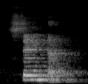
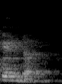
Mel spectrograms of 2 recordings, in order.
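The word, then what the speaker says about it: center: तो देखिए, अगर सी के बाद ई है तो this is soft sound will produce and this will be pronounced as सेंटर, नॉट केंटर।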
